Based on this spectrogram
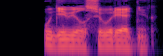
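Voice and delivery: plain reading voice

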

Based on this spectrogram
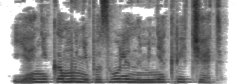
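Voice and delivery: usual speaking voice

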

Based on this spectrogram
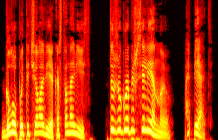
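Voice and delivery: high, loud desperate yelling; full-voice shout. A narrator's reading. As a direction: shout a frantic warning. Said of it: "крикнул я во весь голос". (отчаянный крик во весь голос)

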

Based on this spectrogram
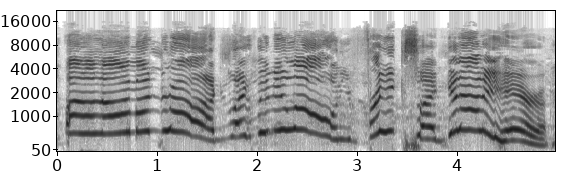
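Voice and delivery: very high, loud, drawn-out whine; mock-hysterical squealing protest; drugged panicked wail. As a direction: wail to be left alone, hammed up. Drugged patient wailing at students.

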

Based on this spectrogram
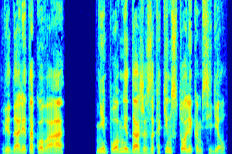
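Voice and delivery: high, loud public denunciation; rally-speaker voice. A narrator's reading. Old woman turns the diners against him, rally-speaker voice. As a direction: denounce him to the whole room. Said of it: "митинговым голосом обратилась к прочим старушка".

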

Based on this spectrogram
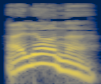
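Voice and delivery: loud call across the yard. A narrator's reading. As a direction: holler the girl's name. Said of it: "завопила вдруг Нина".

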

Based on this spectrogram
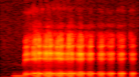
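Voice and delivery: goat bleat. Shown as a demonstration. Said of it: "Luister maar".

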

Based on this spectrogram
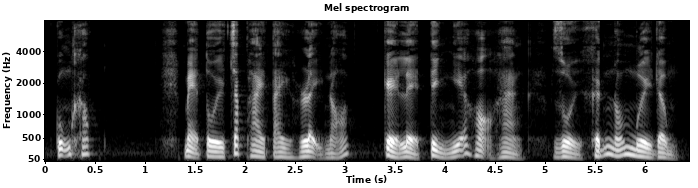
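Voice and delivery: plain reading voice

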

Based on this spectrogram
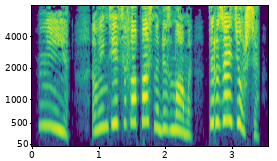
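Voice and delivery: high, loud refusal; forbidding sister. A narrator's reading. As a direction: shut the idea down.

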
